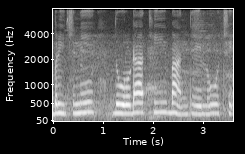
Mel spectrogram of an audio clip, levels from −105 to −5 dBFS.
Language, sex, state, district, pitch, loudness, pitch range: Gujarati, female, Gujarat, Gandhinagar, 240 Hz, -16 LUFS, 230-260 Hz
